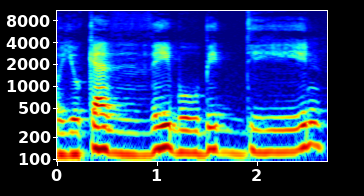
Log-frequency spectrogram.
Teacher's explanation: this is the dhal, tip of the tongue and tip of the two upper front teeth.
